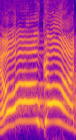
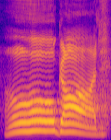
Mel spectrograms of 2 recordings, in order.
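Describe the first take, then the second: First: It is said in a loudly raised voice. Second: It is said in a solemn, serious voice. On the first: "They raise their voice when they pray" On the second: "maybe you just get real serious"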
